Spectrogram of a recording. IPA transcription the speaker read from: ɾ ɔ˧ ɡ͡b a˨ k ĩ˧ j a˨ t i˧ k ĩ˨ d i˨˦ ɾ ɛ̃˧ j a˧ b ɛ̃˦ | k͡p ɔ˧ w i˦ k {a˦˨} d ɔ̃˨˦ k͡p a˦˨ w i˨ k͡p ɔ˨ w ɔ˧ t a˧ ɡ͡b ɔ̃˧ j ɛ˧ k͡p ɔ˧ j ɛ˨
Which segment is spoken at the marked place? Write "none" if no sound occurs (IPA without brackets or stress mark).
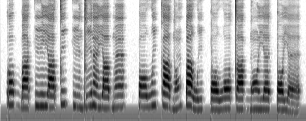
a˦˨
